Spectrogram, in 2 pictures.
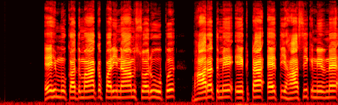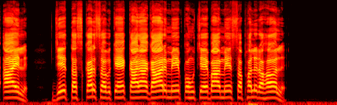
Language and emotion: Maithili, neutral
